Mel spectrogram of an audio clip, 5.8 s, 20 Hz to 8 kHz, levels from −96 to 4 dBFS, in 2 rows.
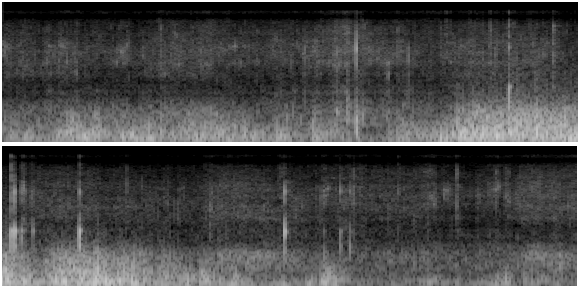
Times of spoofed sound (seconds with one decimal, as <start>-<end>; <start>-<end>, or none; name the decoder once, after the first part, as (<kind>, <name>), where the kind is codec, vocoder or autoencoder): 0.0-2.2 (codec, HILCodec); 5.0-5.8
